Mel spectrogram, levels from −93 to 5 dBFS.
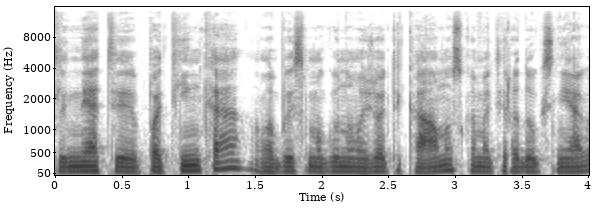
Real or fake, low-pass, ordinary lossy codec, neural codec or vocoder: fake; 14.4 kHz; AAC, 96 kbps; vocoder, 44.1 kHz, 128 mel bands every 512 samples, BigVGAN v2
